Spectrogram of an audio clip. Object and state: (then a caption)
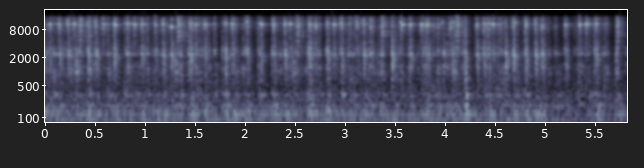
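Vintage clicky mechanical keyboard. Fingertips of both hands type on a full-size dark plastic vintage mechanical keyboard with clicky blue switches and grey keycaps, resting on a wooden desk. The rapid, steady stream of sharp, bright clicks and clacks is thin in the lows. Each keystroke snaps off almost instantly.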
